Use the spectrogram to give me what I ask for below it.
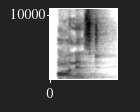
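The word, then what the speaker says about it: honest: ऑनेस्ट यानी कि ओ की आवाज पहले आ रही है, एच यहां पर साइलेंट है, इस वजह से हम इसको ऑनेस्ट पढ़ रहे हैं।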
